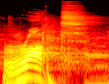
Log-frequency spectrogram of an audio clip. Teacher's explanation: so d is changed to t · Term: devoicing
